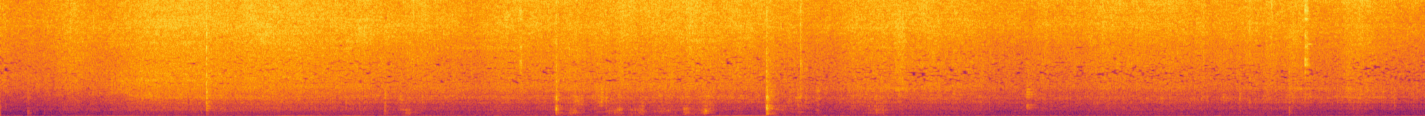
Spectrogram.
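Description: Beef steaks and a sausage sizzling steadily on a hot aluminium baking tray heated by burning fuel alcohol, with a few sharp clicks of metal tongs against the tray as the meat is moved, the loudest a little past halfway.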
